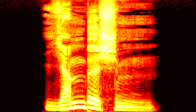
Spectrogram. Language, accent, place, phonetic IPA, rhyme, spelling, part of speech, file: German, Germany, Berlin, [ˈjambɪʃm̩], -ambɪʃm̩, jambischem, adjective, De-jambischem.ogg
- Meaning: strong dative masculine/neuter singular of jambisch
